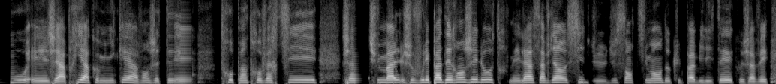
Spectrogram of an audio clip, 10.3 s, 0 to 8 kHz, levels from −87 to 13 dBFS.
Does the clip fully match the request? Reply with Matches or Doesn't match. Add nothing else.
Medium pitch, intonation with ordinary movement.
Matches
